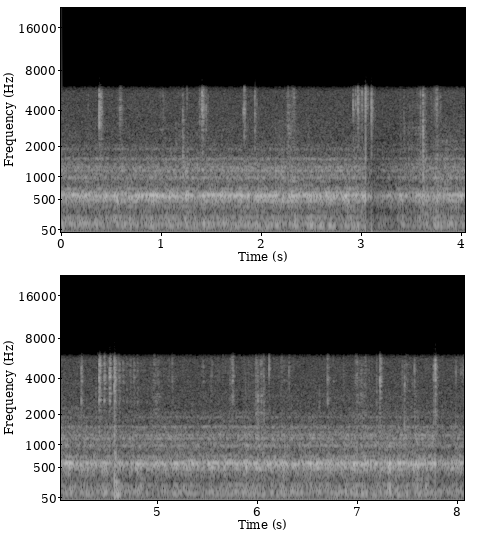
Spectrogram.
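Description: Light, scattered clicks and scratches of small-scale soldering work: a soldering iron tip, tabbing wire and a steel ball-bearing weight being moved and set down on the thin solar cells. A steady background hum runs under it.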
